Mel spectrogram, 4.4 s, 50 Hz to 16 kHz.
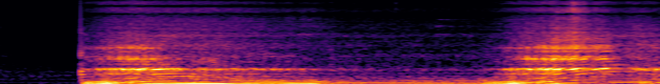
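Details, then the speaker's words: Toyota Camry, 2.4 L naturally aspirated inline-four with 5-speed automatic, older car, exhaust revs: two clean blips rising and falling smoothly with no knocks or rattles; exhaust dry, no smoke or burning oil, runs perfectly fine. "exhaust is all dry, no smoke, and no burning oil. A car this age, but everything is running perfectly fine."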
